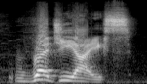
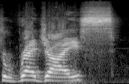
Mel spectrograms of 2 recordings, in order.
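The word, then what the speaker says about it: Regice: the shiny Pokemon we are hunting today is Reggie Ice. And I don't care if it's pronounced Rece.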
